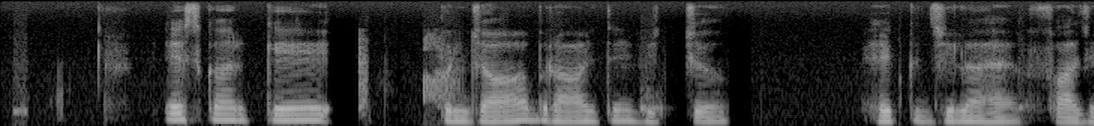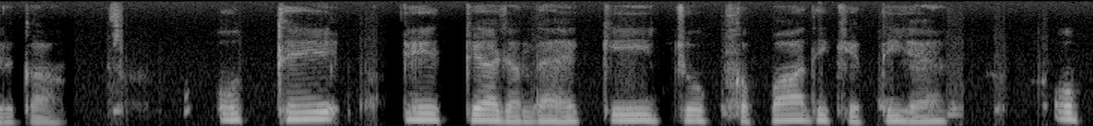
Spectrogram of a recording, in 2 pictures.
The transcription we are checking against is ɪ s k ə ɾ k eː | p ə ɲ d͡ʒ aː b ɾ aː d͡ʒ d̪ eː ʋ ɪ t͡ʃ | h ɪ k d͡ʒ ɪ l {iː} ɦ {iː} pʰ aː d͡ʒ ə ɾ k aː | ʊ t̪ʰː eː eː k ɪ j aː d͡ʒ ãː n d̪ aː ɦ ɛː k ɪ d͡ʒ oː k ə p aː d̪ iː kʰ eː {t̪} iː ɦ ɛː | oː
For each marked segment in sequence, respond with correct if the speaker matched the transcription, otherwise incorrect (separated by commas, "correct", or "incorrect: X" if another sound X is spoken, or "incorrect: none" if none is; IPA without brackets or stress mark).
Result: incorrect: aː, incorrect: ɛː, correct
